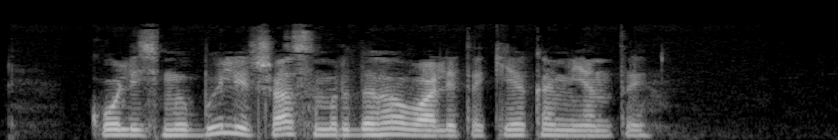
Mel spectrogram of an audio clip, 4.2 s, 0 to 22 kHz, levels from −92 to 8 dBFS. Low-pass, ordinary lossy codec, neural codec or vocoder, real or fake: 10.8 kHz; AAC, 32 kbps; none; real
